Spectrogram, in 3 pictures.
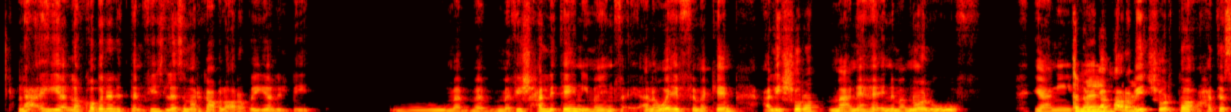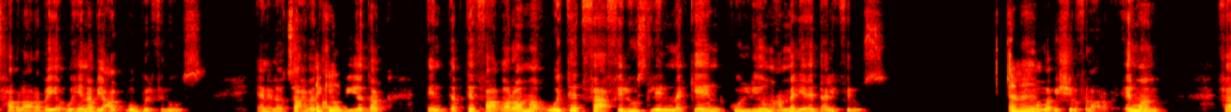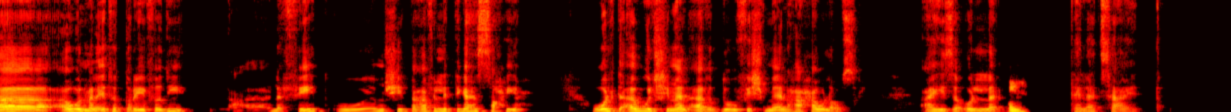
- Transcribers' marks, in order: unintelligible speech
- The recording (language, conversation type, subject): Arabic, podcast, هل حصلك قبل كده تتيه عن طريقك، وإيه اللي حصل بعدها؟
- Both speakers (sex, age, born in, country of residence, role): male, 20-24, Egypt, Egypt, host; male, 55-59, Egypt, United States, guest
